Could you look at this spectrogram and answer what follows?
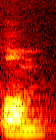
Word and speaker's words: AUM: Mantra together Let's chant "AUM" It's divided into three vowels: Aaah, Oooh, and Aum A is pronounced as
